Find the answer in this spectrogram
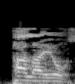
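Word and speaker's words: palaios (παλαιός): Is the word palaios. I'll spell it for you. P-A-L-A-I-O-S. P-A-L-A-I-O-S. It's taken from another word. P-A-L-A-I. P-A-L-A-I. P-A-L-A-I, palai.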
